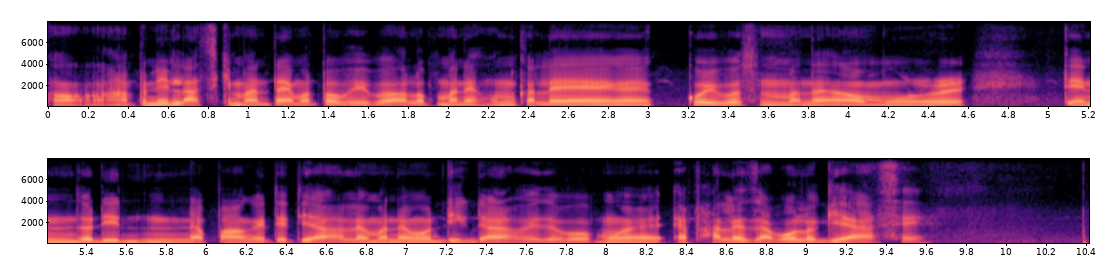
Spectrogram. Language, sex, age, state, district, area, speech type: Assamese, male, 18-30, Assam, Dibrugarh, rural, spontaneous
